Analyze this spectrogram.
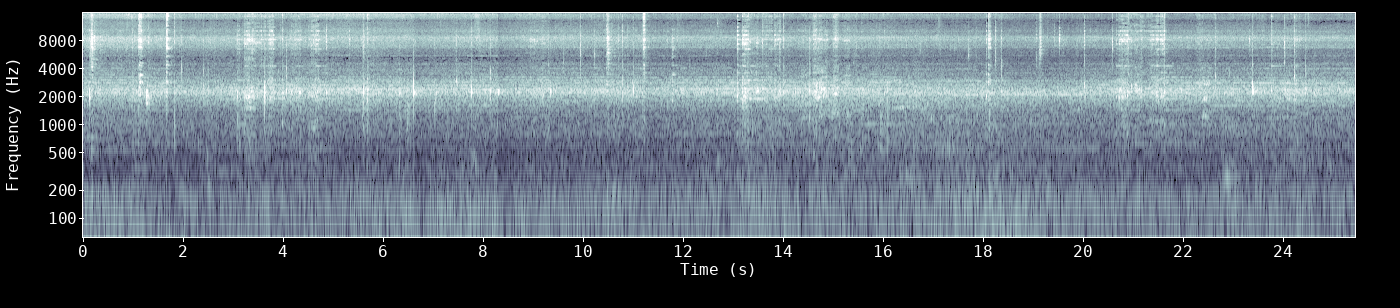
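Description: Gathia strands deep-frying in hot oil in a kadhai, a steady sizzle, with scattered sharp clinks and taps of a perforated metal slotted spoon (jhara) turning and lifting them against the pan.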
